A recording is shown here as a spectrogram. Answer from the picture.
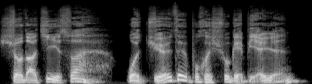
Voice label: levelup zh-hant; Cookie Run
